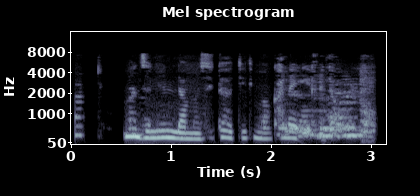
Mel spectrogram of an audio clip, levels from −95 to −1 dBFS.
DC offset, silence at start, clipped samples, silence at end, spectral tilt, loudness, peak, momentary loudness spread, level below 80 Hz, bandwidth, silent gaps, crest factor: under 0.1%; 0.05 s; under 0.1%; 0.1 s; -5.5 dB/octave; -33 LUFS; -18 dBFS; 10 LU; -80 dBFS; 8 kHz; 0.15-0.26 s, 0.41-0.52 s; 14 dB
